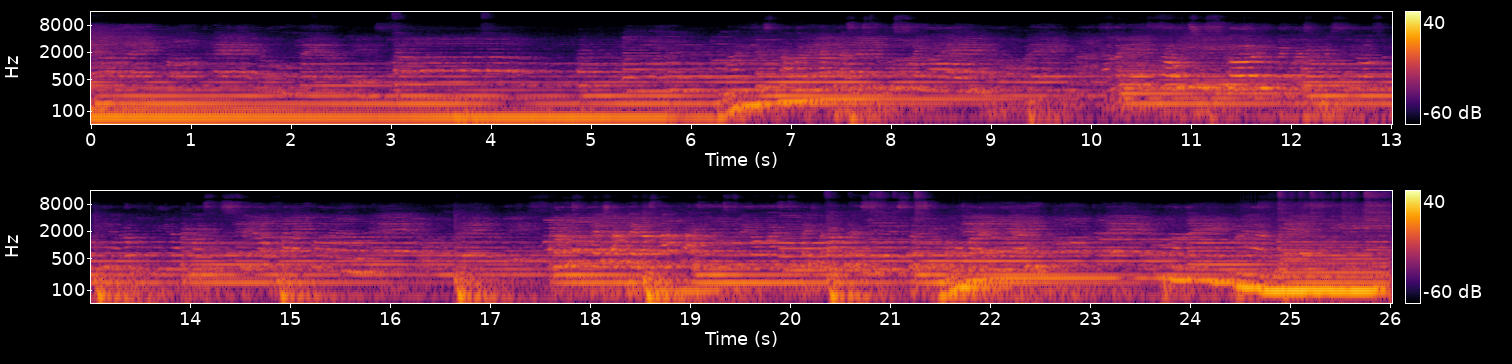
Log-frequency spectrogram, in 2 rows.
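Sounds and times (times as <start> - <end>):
choir singing gospel: 0.0 - 26.0
instrumental accompaniment: 5.4 - 26.0.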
